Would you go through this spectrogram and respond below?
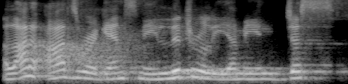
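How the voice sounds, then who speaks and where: A woman's voice: medium pitch, quick pace. Guyanese woman in an echoey room. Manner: earnest, emphatic storytelling. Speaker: panelist. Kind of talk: panel discussion answer over video call. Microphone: video call. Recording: echoey room with long reverb.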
